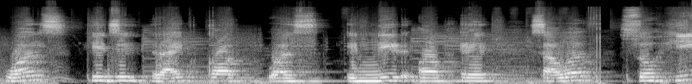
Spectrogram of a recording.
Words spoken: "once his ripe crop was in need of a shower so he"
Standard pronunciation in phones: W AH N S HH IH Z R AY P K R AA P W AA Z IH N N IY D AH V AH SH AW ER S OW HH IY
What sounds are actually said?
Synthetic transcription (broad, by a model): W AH N S HH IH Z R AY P K R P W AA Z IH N N IY D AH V AH S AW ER S OW HH IY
